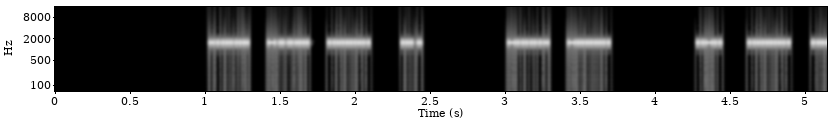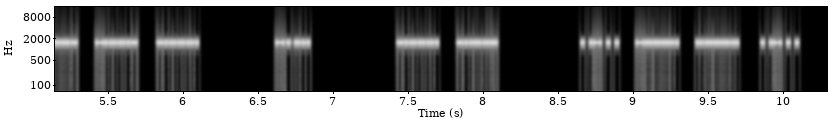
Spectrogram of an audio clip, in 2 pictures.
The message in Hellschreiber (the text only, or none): QRZ? DE IZ9DC K CQ TEST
